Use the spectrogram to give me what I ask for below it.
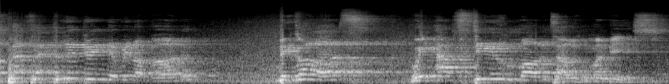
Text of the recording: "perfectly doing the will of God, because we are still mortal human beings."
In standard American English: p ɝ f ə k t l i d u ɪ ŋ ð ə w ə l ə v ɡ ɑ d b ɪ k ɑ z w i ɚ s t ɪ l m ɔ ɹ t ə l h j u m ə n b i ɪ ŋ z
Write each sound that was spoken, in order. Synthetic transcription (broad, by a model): p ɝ f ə k t l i d u ɪ ŋ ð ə w ə l ə v ɡ ɑ d b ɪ k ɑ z w i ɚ s t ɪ l m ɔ l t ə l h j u m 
